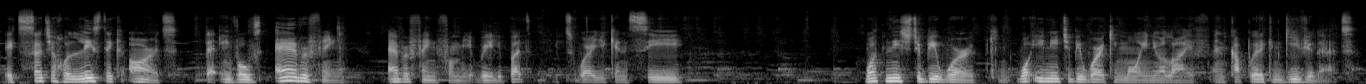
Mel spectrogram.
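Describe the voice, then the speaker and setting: Low-voiced man speaking earnestly. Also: normal speed, soft background music. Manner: earnest, enthusiastic explaining. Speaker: capoeira practitioner. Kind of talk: documentary interview.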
